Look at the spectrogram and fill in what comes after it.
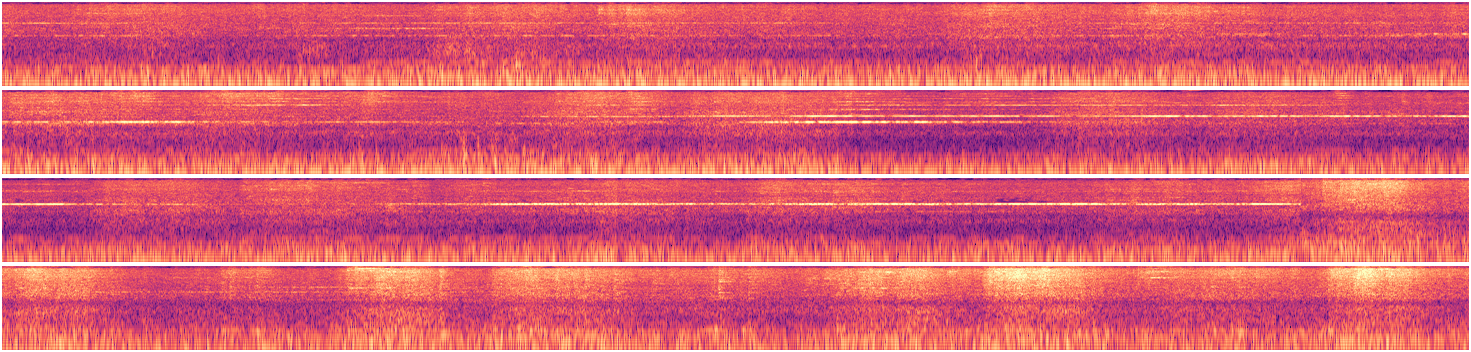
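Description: Freight train rolling past at close range: a steady heavy rumble of cars and wheels, with thin high-pitched wheel squeals coming and going through the first two-thirds. In the last third the squeals stop and a rapid clicking clatter of wheels takes over.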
